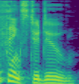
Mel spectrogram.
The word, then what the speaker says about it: friends: یعنی دوستان بچه ها در مورد تلفظ ز دقت بکنید فر نیست یا فرز نیست ز به این دلیل که بین اف و r صدایی وجود نداره پس دقت بکنید که درست تلفظ بکنید fr من دوستان بسیاری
